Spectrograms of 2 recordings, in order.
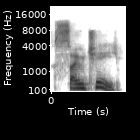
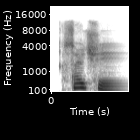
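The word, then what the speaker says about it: Xochitl: Benedict Wong now I don't know how to pronounce Ms Gomez's name do you want to give it a go it is Sochi Sochi it's amazing uh Michael stahlberg and Rachel the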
